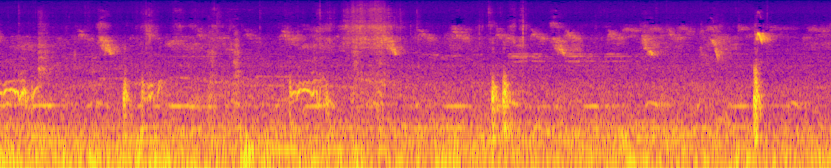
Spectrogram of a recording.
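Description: Birds calling: many short, high, falling chirps, with a couple of low clucking calls. A few sharp taps, the loudest near the end.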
